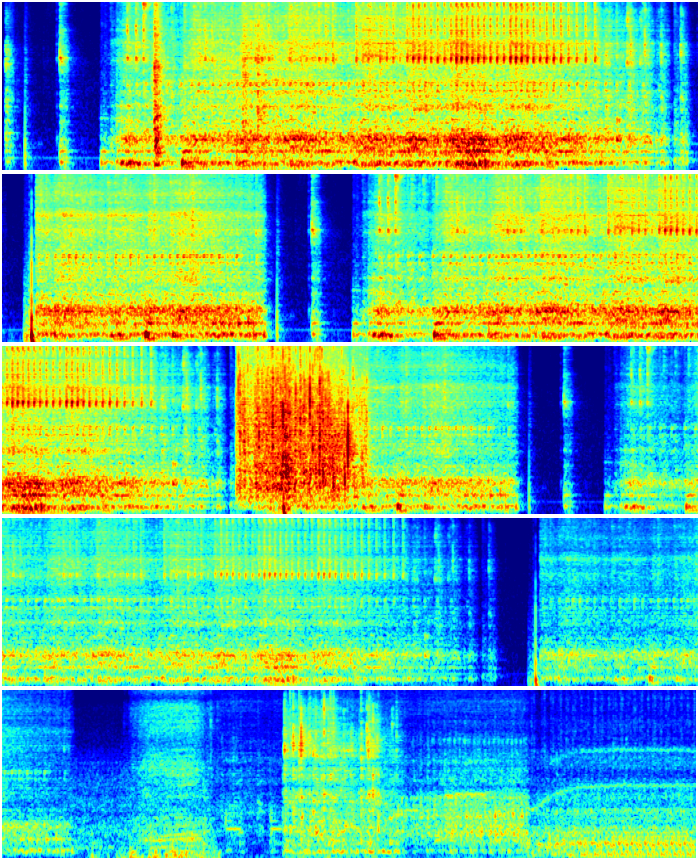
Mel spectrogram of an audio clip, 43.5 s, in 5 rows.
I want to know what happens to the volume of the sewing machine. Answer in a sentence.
The volume of the sewing machine goes down.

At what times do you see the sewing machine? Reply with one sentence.
The sewing machine can be heard from 0.0 to 43.4 s.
